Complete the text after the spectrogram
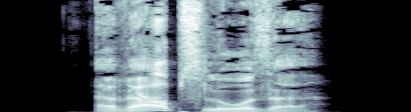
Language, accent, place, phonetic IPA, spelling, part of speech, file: German, Germany, Berlin, [ɛɐ̯ˈvɛʁpsˌloːzə], erwerbslose, adjective, De-erwerbslose.ogg
- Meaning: inflection of erwerbslos: 1. strong/mixed nominative/accusative feminine singular 2. strong nominative/accusative plural 3. weak nominative all-gender singular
